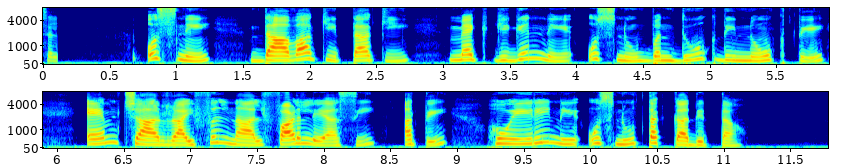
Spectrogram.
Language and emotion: Punjabi, neutral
